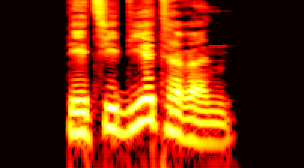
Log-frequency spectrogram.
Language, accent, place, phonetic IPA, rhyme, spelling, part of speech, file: German, Germany, Berlin, [det͡siˈdiːɐ̯təʁən], -iːɐ̯təʁən, dezidierteren, adjective, De-dezidierteren.ogg
- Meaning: inflection of dezidiert: 1. strong genitive masculine/neuter singular comparative degree 2. weak/mixed genitive/dative all-gender singular comparative degree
